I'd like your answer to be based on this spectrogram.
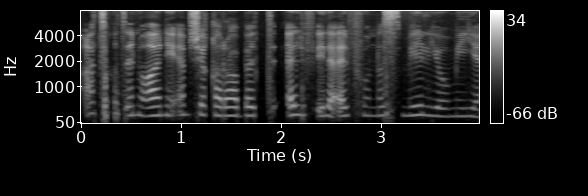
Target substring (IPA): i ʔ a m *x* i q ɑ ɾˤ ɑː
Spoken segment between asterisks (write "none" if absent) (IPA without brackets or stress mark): ʃ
